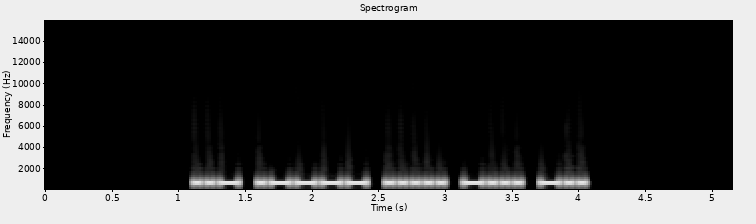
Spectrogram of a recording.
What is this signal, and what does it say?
Morse code, heard as a keyed tone, about 25 wpm, 700 Hz. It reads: U15BD
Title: Five Challenging Letter-Number Combinations 25wpm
